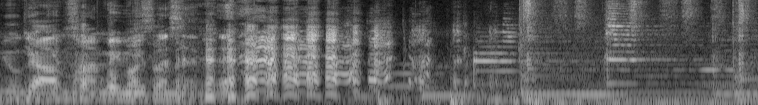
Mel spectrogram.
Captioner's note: laughs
